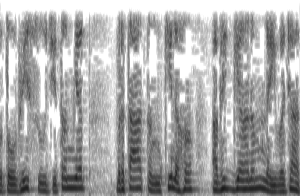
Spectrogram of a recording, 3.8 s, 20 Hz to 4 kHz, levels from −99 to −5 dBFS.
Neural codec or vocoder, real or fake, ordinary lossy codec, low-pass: none; real; none; 3.6 kHz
